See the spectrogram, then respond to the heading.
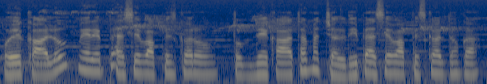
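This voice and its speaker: A man's voice: fairly high pitch, moderate pace, lightly acted. A man voicing a threatening, bullying eagle moneylender in a cartoon. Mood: stern, demanding. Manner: threatening, demanding. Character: menacing male eagle moneylender, a bullying villain. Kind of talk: Hindi cartoon voice acting. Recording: faint music behind the voice.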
